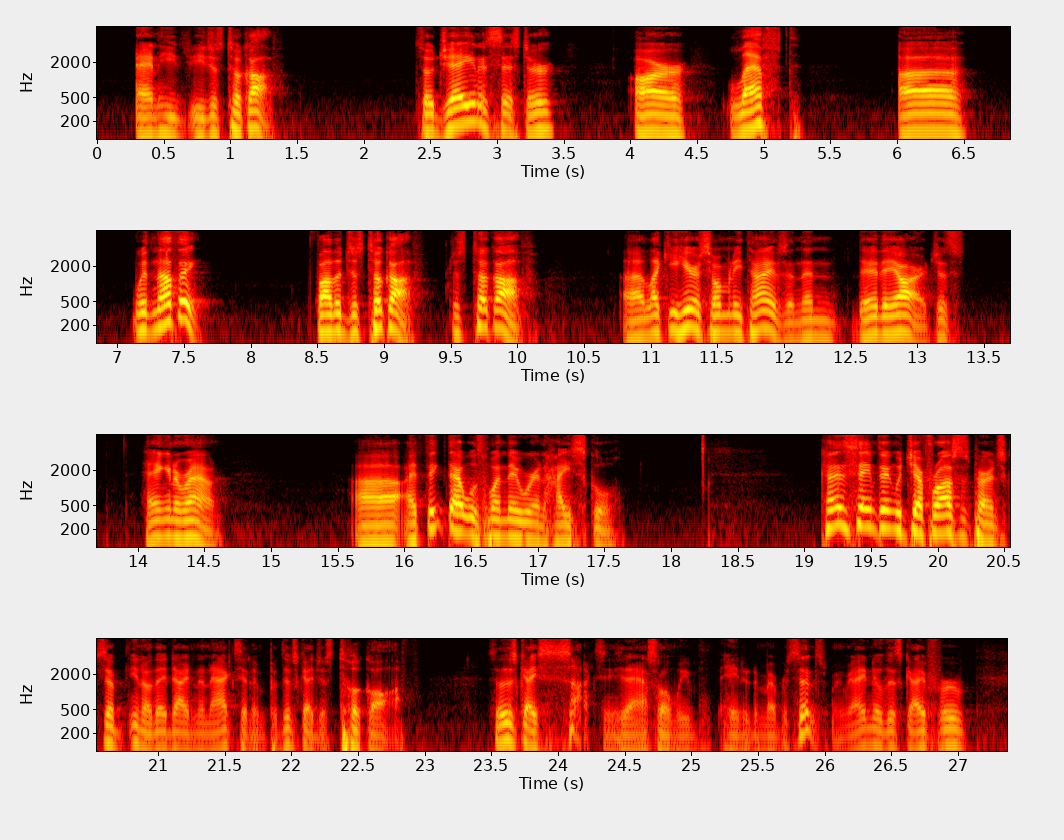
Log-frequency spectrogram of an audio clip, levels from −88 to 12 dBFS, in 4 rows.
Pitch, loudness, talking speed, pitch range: 120 Hz, -21 LUFS, 205 wpm, 105-145 Hz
